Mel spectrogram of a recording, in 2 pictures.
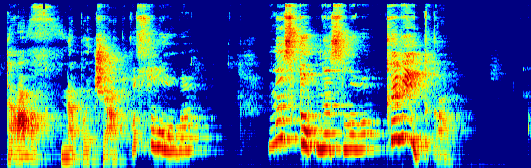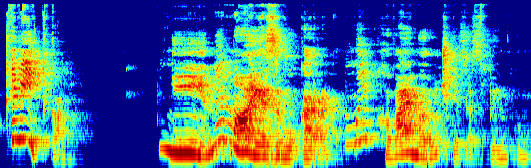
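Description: A woman teacher giving a literacy lesson to young children, spelling out sounds slowly and asking questions she then answers herself. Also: sits high, huge pitch swings, very echoey, a little hiss or hum. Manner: slow, sing-song, carefully spelled-out sounds.

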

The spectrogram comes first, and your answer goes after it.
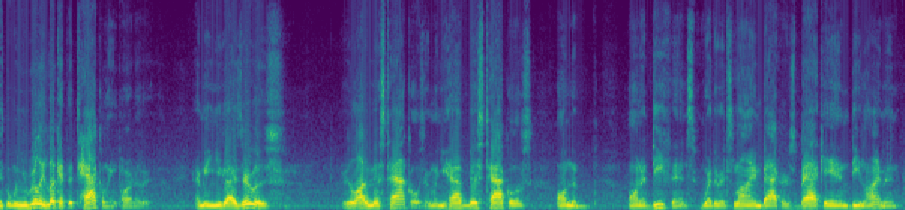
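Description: A middle-aged man, a head football coach, giving blunt, measured answers at a postgame press conference into table microphones. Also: medium pitch, a little mellow, a little hiss or hum. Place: press room before a branded backdrop.

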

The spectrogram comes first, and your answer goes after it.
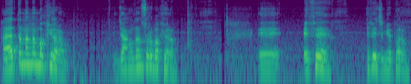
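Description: Man from Turkey, live-stream host, slightly high voice, chatty, cooks while greeting viewers, faint background noise. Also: unhurried. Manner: chatty, greets viewers warmly and reads comments aloud; talks while cooking.

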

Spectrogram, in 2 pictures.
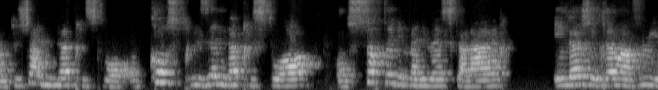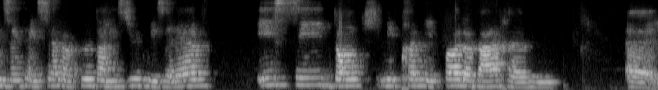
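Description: A woman in her forties with a Canadian French accent, a teacher telling her path in a webinar, halting with many fillers. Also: mid-range voice, a little hiss or hum. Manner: hesitant, many fillers and restarts. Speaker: teacher guest. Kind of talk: webinar testimony. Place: home room. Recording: roomy sound, far from mic.

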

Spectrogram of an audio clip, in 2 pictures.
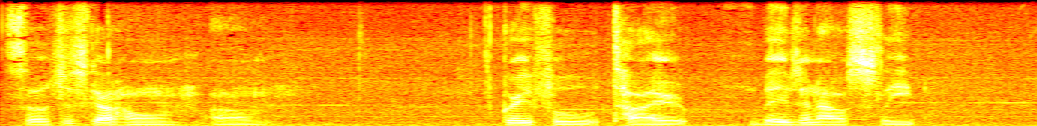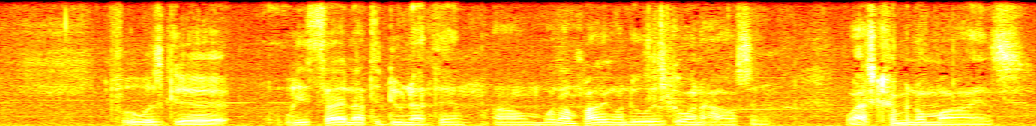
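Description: A man's voice: deep voice, flat delivery, unhurried, long pauses, warm tone. Joking young man with hiccups, noisy. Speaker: vlogger. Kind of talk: casual vlog. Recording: noisy handheld camera audio.

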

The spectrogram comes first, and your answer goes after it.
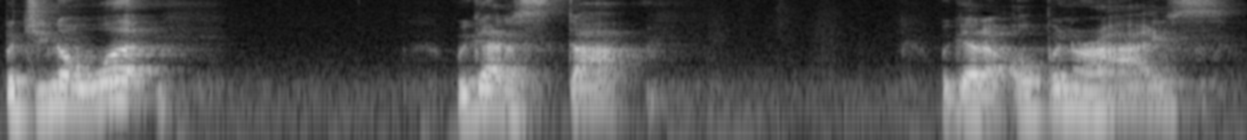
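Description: Fired-up preacher guy, kinda high voice, keeps restarting, echoey room. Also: fairly even intonation, slow pace, vocal fry. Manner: emotional, repetitive, stammering restarts; swings between loud preaching and hushed pleading. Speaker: pastor. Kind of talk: sermon.

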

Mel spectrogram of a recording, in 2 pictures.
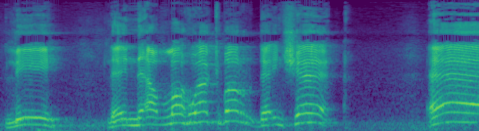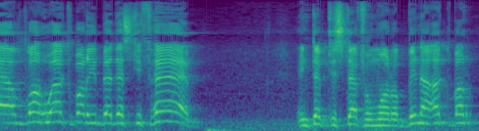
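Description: Egyptian man, high for a man, religious lesson, rhetorical questions, lively. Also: brisk, a little hiss or hum. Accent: Egyptian Arabic. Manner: animated, poses and answers his own questions; mixes formal classical phrasing with colloquial speech. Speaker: Islamic jurisprudence teacher.

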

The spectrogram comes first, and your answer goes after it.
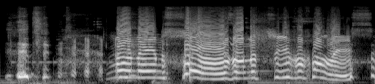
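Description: A woman's voice: high voice, slow pace, bright, forceful tone, pitched above the performer's own voice, full character voice, poor audio. A woman voicing a bossy, dismissive video game police chief who commands and exclaims.

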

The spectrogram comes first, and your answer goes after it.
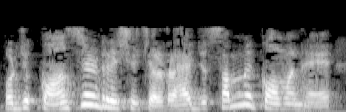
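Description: A man's voice: sits high, sing-song, brisk, slightly rough, lo-fi sound. A man teaching a math lesson for exam prep, walking students through each step and asking them to check and guess the answers.

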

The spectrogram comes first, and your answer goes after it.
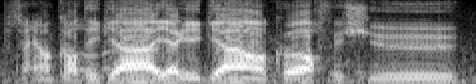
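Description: A let's play host mumbles running self-talk while playing a video game, hesitating frequently as he comments casually. His mid-range voice is brisk and sharp-toned, with a flat delivery.

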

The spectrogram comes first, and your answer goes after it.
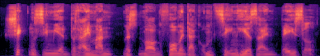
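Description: A man voicing a calm, superior male detective who speaks in a measured, lecturing tone in a storybook reading. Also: sits low, no room sound, studio quality. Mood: dictating.

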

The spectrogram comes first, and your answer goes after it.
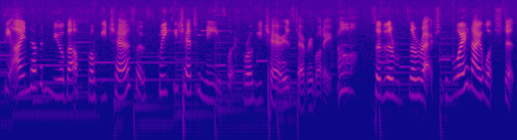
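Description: Girl gaming stream, chatty and giggly, bouncy pitch, soft game music behind. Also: sing-song, a little fast, hardly any pauses, low-quality recording. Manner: chatty and giggly, talking to chat while playing. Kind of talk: casual gameplay chat.

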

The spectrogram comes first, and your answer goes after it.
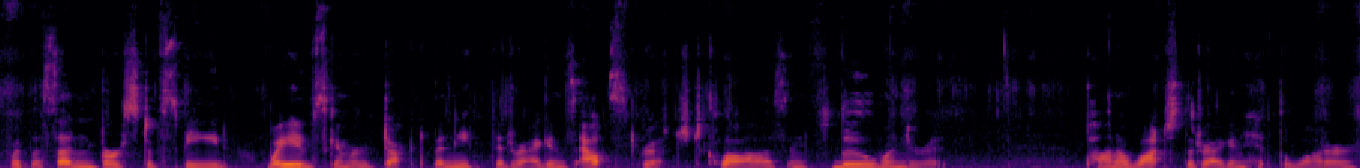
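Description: A woman narrating an audiobook fantasy story in a steady, measured storytelling manner. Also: medium pitch, gravelly.

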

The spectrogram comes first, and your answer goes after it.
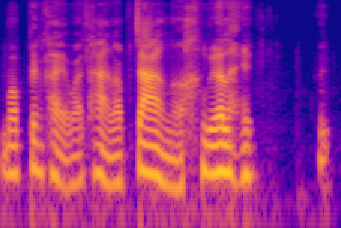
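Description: A man giving casual, excitable gameplay commentary, swearing casually and exclaiming often. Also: medium pitch, fast talker, no room sound. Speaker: gaming video creator. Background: faint game soundtrack.

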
